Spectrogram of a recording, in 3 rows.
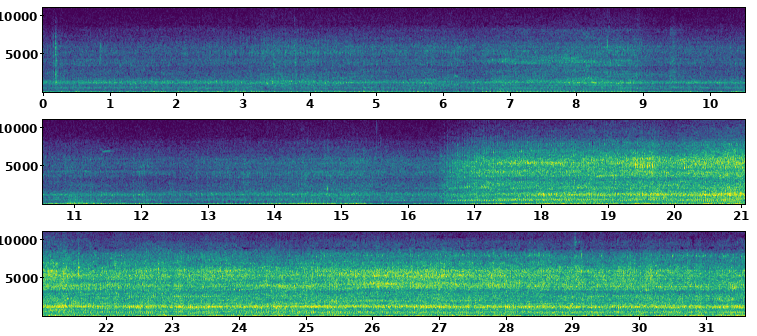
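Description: Yamaha Lander 250 single-cylinder motorcycle engine running low while creeping and waiting in traffic. About halfway through, the bike pulls away and the engine and wind noise on the helmet microphone jump up and grow steadily louder, the engine pitch rising as speed builds near the end.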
